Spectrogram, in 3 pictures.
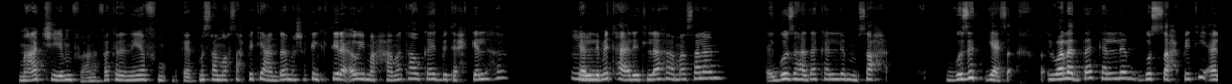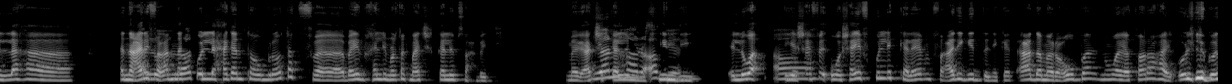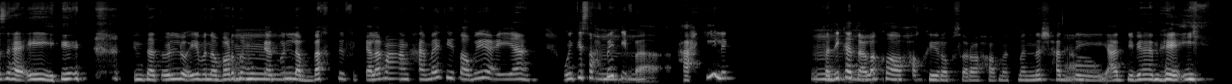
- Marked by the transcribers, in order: laughing while speaking: "هيقول لجوزها إيه؟"; laughing while speaking: "نهائي"
- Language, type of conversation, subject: Arabic, podcast, احكيلي عن قصة صداقة عمرك ما هتنساها؟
